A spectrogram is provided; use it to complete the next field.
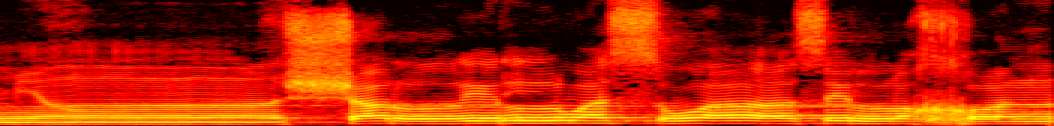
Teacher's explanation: Karena ikfa maka dibaca samar atau dengung.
